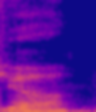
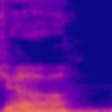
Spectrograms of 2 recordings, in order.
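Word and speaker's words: Yah: first two letters which y h will be sounded yeah it's pronounced yeah and and and it's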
